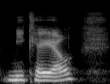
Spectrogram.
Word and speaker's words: Michael: to vibrate Michael's name, it's best to say it with the 3 syllables, Mikael. Mikael. I'm not doing the whole thing again. So Mikael, or Michael if you want, but Mikael seems to make a little more sense.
